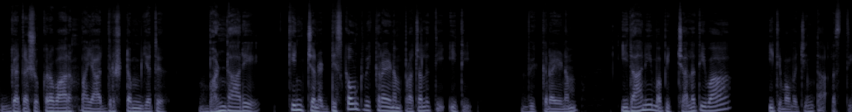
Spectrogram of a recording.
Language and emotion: Sanskrit, fearful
